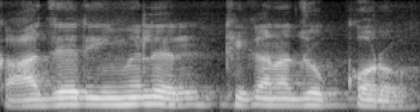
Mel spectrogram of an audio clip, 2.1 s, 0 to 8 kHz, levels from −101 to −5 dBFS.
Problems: constant background noise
